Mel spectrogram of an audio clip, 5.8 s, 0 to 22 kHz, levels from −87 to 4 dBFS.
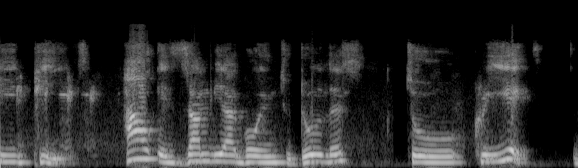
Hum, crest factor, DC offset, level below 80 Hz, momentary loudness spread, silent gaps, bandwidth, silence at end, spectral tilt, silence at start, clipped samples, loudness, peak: none; 16 dB; under 0.1%; -60 dBFS; 14 LU; none; 9.8 kHz; 0 s; -6.5 dB/octave; 0 s; under 0.1%; -23 LUFS; -8 dBFS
